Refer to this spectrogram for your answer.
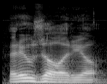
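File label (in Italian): "reusorio", vocabolario dialettale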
